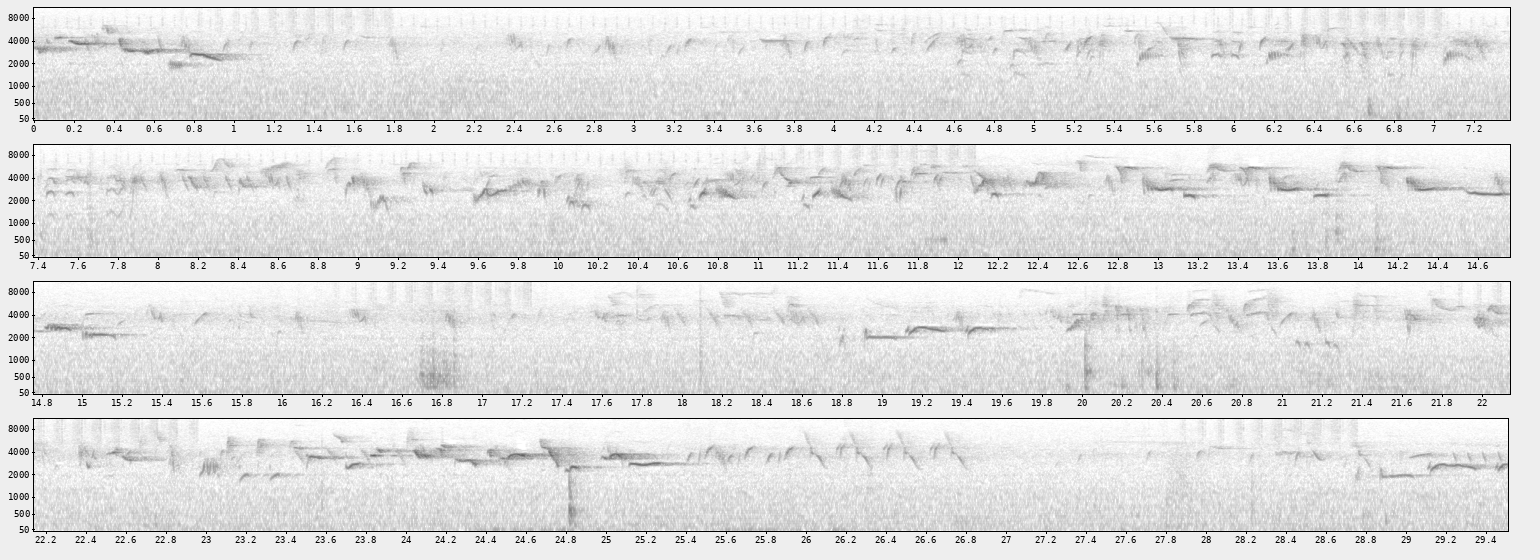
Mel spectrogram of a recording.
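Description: Many small birds chirping and twittering without a break, in quick overlapping calls, busiest about a third of the way in and again near the end.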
